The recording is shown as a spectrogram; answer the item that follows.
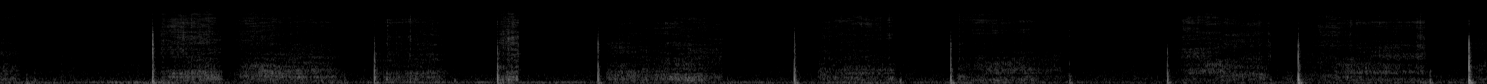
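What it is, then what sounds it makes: Chalk writing on a framed chalkboard. A stick of pink chalk is scraped across a small, flat black chalkboard in a wooden frame to write letters. Short bursts of bright, scratchy rubbing alternate with brief pauses, punctuated by about a dozen sharp clicks as the chalk touches the board. The sound stays quiet throughout.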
